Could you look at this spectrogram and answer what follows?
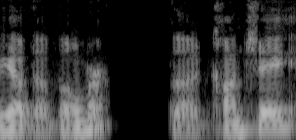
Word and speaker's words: concha: So you have the vomer, the conche, and I think it's pronounced concha by some people, but it's like conch shell, or like Spanish they say concha. It's sometimes called concha, but I say conche.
